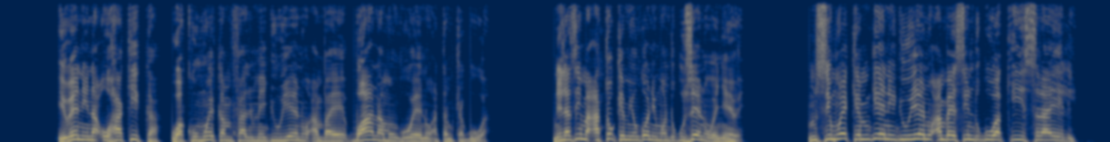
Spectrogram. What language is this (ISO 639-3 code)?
swa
